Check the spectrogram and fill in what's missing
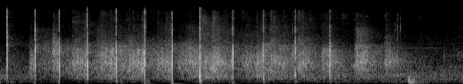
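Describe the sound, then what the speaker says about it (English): Audience at the India Today Conclave 2021 applauds steadily, a dense wash of many hands with a few sharp nearby claps standing out, moderately loud in a large hall, with no voices over it. "Let me applaud all of you for coming."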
